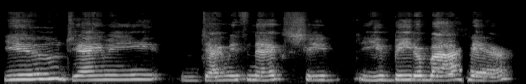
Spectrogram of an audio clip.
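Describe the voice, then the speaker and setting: A woman hosting a video call meeting, greeting people warmly and talking in a rambling, affectionate way. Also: mid-range voice, little pitch movement, slow pace. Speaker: meeting host.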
